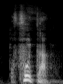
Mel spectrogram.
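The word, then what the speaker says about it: Futter: Em eh para la alimentación animal se usa la palabra futer. Futa, ¿no? Futa en alemán. Se escribe f u t t e r.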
